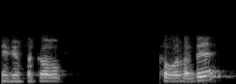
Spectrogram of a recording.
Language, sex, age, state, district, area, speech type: Bodo, male, 30-45, Assam, Chirang, rural, conversation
